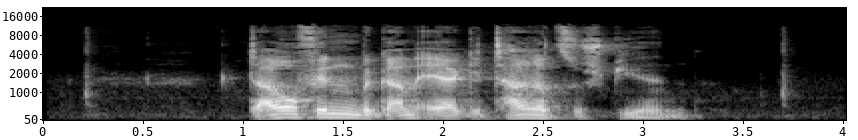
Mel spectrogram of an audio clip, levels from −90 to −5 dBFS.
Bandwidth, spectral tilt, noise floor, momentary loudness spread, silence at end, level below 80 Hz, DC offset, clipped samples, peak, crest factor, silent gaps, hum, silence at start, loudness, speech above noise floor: 12 kHz; -4 dB/octave; -55 dBFS; 12 LU; 0.8 s; -56 dBFS; under 0.1%; under 0.1%; -2 dBFS; 18 dB; none; none; 1.05 s; -17 LUFS; 37 dB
